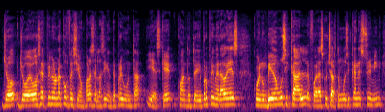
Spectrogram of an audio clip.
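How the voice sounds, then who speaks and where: A man's voice: high voice, steady tone, fast, hardly any pauses. A man, a radio host who interviews a guest with long, rambling questions full of asides.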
